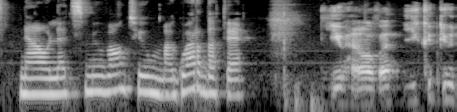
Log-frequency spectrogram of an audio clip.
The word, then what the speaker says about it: ma guarda te: Ma guarda te. Okay, now I can breathe. That's how you pronounce it.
